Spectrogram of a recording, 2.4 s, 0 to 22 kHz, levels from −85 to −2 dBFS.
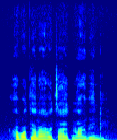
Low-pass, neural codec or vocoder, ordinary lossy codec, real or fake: none; none; none; real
